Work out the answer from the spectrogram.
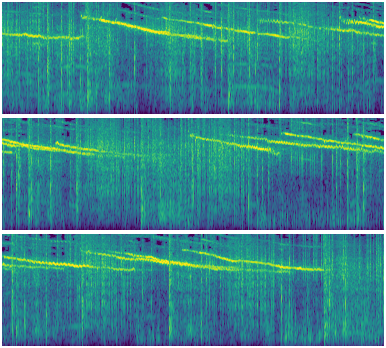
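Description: Fireworks going off close by: a string of whistles, each falling in pitch over about a second, one after another, over a dense crackle of small pops and bangs.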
